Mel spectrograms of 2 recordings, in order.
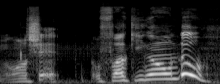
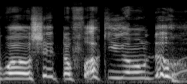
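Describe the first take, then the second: First: Said in the usual way. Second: Higher, laughing cocky challenge; laughing Mike quote. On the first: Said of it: "looking like". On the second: Retold or imitated. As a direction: quote Mike while cracking up. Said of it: "He's like".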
